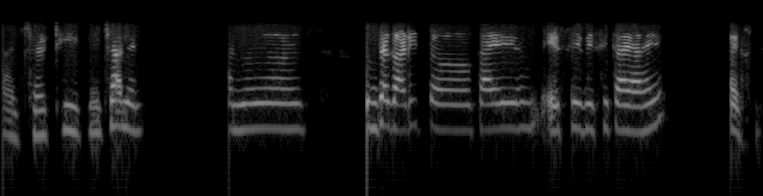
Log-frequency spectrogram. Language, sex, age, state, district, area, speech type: Marathi, female, 18-30, Maharashtra, Amravati, urban, conversation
